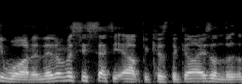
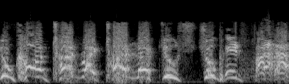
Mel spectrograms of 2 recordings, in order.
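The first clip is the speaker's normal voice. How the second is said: half-shouted, mild yell with very high pitch. Imitating the sat nav that Brian Blessed voiced: imitating Brian Blessed shouting. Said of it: "at the top of his lungs".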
